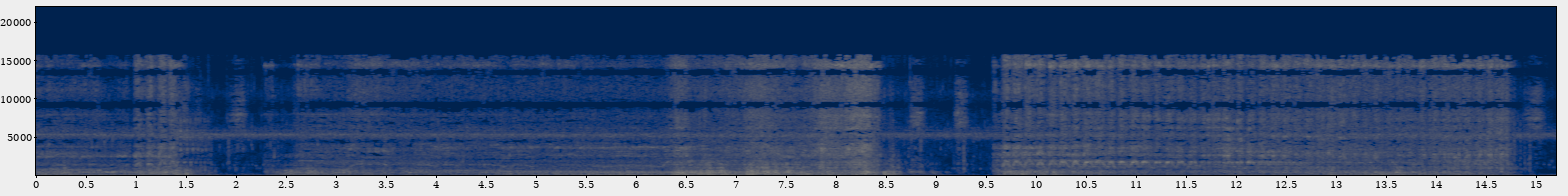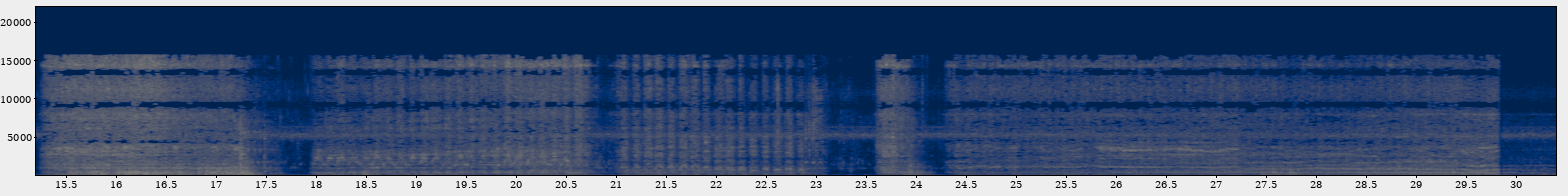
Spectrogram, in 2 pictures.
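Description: Redcat Everest Gen7 RC crawler's 27-turn brushed motor running while its tires churn and splash through deep creek water. The sound is broken by several sudden short gaps.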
